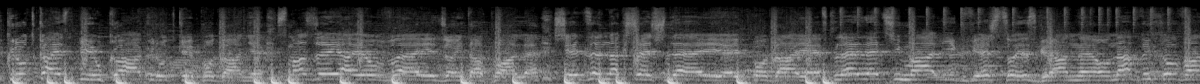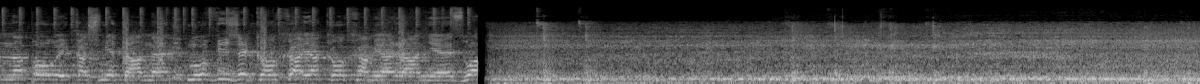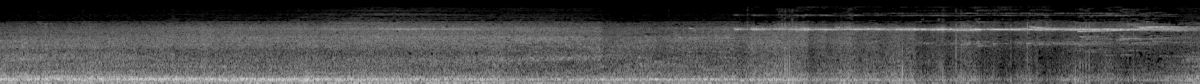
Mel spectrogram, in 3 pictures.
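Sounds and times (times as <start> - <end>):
electric train rolling past: 0.0 - 36.0
high-pitched wheel and brake squeal: 30.8 - 36.0.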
